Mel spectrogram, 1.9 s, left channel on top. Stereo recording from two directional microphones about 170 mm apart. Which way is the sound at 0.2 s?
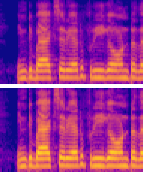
50° right (ahead or behind).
